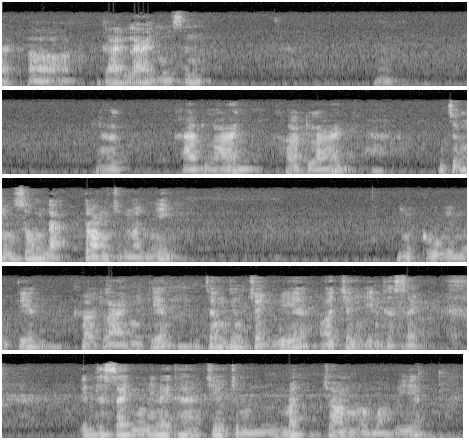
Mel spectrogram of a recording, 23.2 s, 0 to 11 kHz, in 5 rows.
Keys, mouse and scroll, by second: 12.9-17.4 drag, 22.6 click.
